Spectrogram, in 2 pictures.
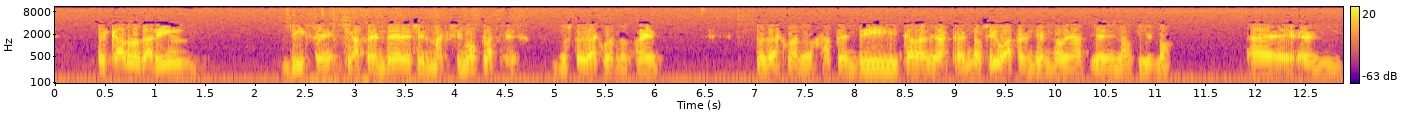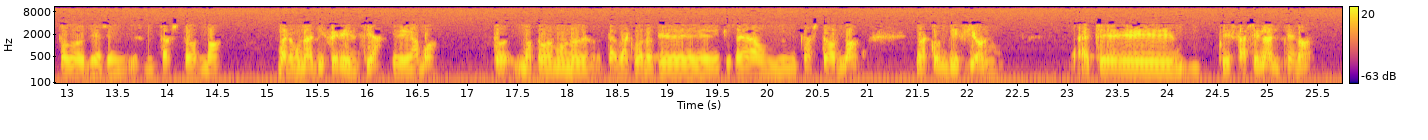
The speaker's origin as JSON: {"language": "Spanish", "country": "United Kingdom", "second_language": "Spanish", "lives_now": "Argentina", "said": "hay algunas cosas que son mejores en mi país, en el Reino Unido, que en Argentina, pero otras cosas que son peores."}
